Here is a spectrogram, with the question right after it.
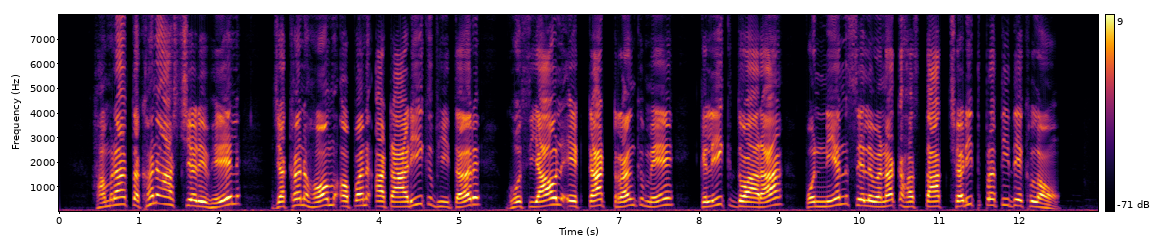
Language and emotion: Maithili, surprised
